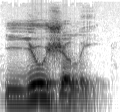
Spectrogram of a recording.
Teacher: Esse S do usually tem um som de J mesmo, tá? Você não está ouvindo errado.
